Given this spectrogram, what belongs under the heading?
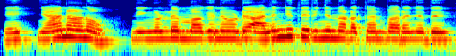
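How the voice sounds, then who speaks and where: A woman voicing a defiant young wife who answers back with sharp, accusing questions. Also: a little high, steady tone, a little fast, clear, resonant tone, close to an everyday voice.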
